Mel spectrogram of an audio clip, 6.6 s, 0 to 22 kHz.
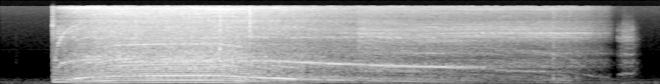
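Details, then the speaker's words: Eureka Whirlwind 4383 upright vacuum: motor spins up with loud tone that slides down in pitch; the extra whirr stops when the brush roll is stopped, so the noise is the brush roll, not the motor. "Yeah, because when I stop the brush roll, it stops making that noise. So yeah, that is the brush roll, not the motor."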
